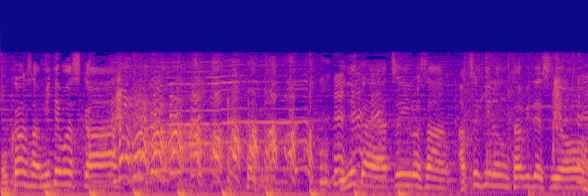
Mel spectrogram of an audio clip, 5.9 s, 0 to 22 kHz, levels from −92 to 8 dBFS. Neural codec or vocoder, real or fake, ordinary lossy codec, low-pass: none; real; none; 7.2 kHz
